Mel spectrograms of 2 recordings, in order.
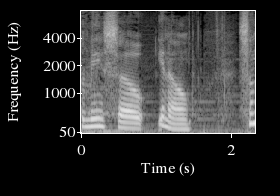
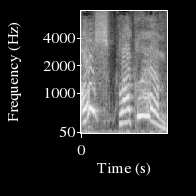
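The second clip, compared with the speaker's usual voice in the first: voice cracking, much higher, louder; 12 semitones higher, 6 dB louder than usual. Speaker calling out a greeting, voice cracking. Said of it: "my voice cracked".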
